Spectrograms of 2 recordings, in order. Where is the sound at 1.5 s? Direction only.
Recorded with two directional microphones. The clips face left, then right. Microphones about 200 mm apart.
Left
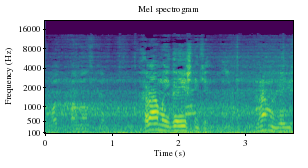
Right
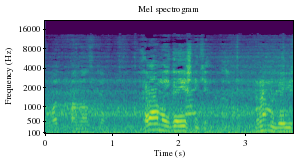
Centre (ahead or behind).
